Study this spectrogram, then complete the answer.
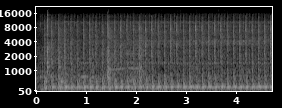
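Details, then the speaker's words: Pioneer CLD-909 LaserDisc player on power-up and eject: rapid steady mechanical chatter about four per second with a buzzing tone underneath; display live, tray doesn't properly eject, laser sled grinding on its drive. "Obviously there is power going to the unit, but it's making some pretty unpleasant noises. Obviously there's a mechanical problem, the tray doesn't properly eject."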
